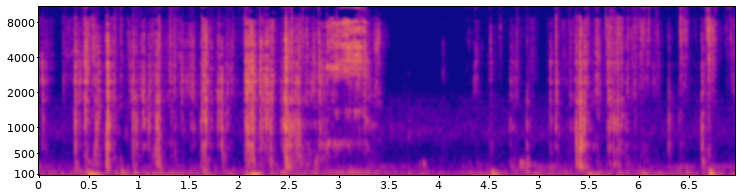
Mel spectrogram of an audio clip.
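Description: A knife cuts and flakes cubes off a solid cream bar of soap, held in the hand over a red mat, along a crosshatch already scored into it. Many quick, crisp, bright scratches and snaps come in a dense run, building into a longer rasping scrape before a brief near-silent pause. More short, sharp cuts follow.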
